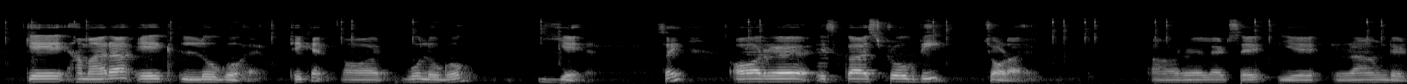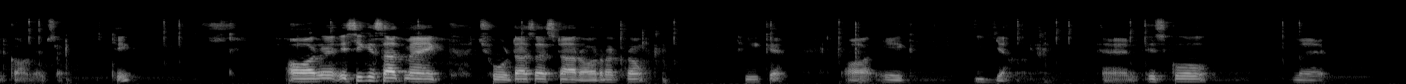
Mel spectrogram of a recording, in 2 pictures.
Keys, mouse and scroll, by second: 4.4-17.0 shift+drag, 17.4 alt+click, 19.3-21.1 alt+shift+drag, 26.9 right click.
